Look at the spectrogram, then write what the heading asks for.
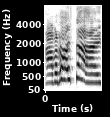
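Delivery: loud voice breaking very high. Signing off a gaming video to viewers, the speaker's voice cracking. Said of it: "voice crack".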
